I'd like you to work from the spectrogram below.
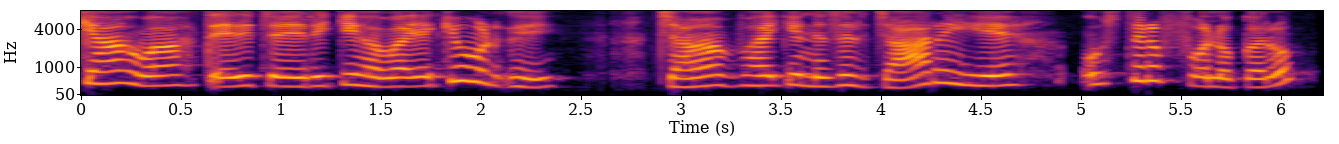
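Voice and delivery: plain reading voice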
